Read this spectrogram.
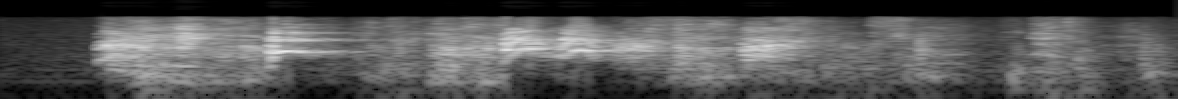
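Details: Keeshonds romping together after a long walk: continuous noisy play with overlapping growls, yips and barks, rising and falling in loudness over four seconds.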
